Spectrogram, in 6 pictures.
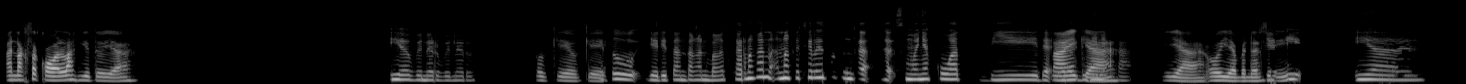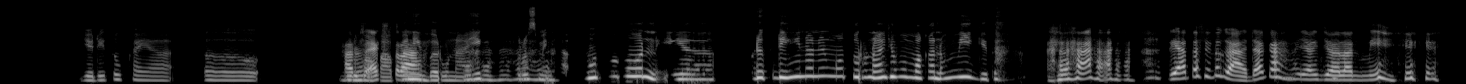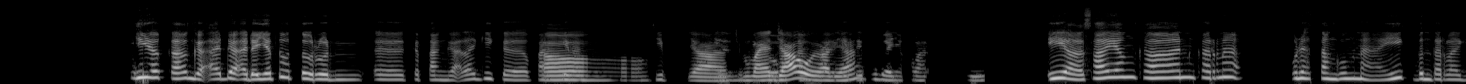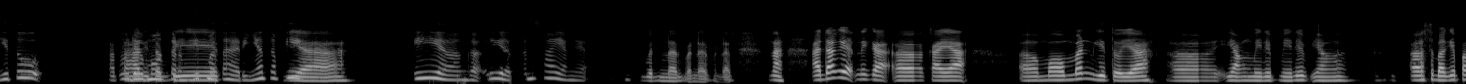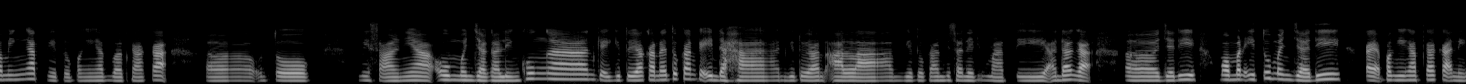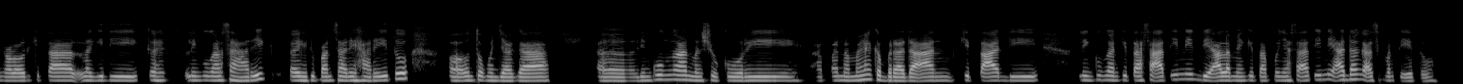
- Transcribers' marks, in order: tapping; chuckle; laughing while speaking: "gitu"; laugh; laughing while speaking: "mie?"; chuckle; drawn out: "Oh"; other background noise; "pengingat" said as "pemingat"
- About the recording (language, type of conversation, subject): Indonesian, podcast, Apa momen paling damai yang pernah kamu rasakan saat berada di alam?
